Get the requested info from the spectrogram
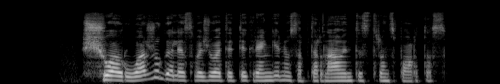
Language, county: Lithuanian, Vilnius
